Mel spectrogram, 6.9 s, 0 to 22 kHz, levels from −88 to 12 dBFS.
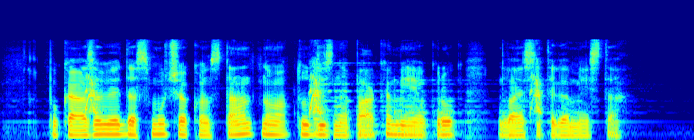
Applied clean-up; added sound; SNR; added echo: neural mask model RNNoise.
